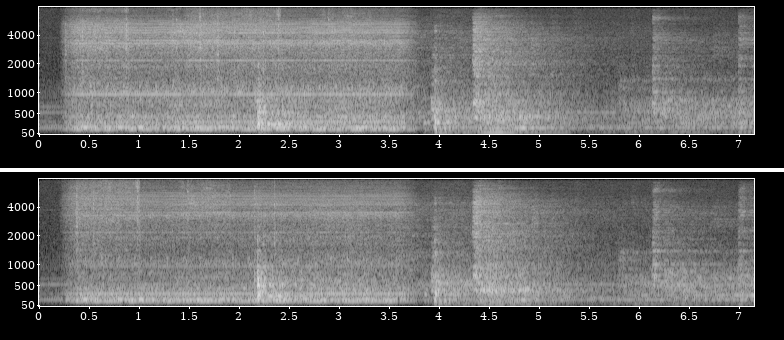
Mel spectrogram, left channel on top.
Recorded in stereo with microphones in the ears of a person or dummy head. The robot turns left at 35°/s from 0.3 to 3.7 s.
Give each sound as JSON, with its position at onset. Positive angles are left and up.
{"t": 2.1, "sound": "a drawer", "side_deg": -65, "distance_m": 1.9}
{"t": 3.9, "sound": "a sliding door", "side_deg": 0, "distance_m": 4.0}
